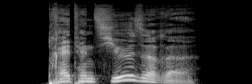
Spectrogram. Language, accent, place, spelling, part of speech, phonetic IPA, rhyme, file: German, Germany, Berlin, prätentiösere, adjective, [pʁɛtɛnˈt͡si̯øːzəʁə], -øːzəʁə, De-prätentiösere.ogg
- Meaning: inflection of prätentiös: 1. strong/mixed nominative/accusative feminine singular comparative degree 2. strong nominative/accusative plural comparative degree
